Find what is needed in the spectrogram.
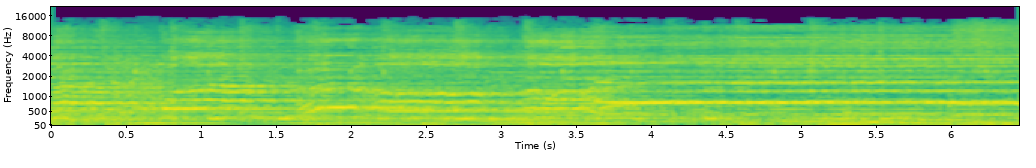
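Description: A man and a woman singing a Vietnamese karaoke duet into microphones over a backing track through a PA. Near the end a voice holds one long, steady note.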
